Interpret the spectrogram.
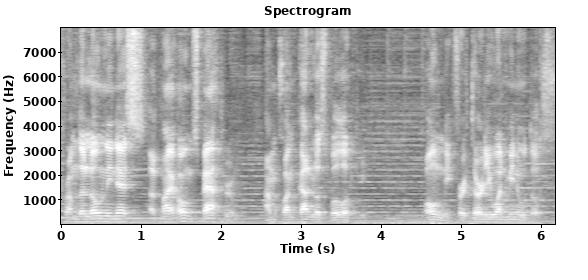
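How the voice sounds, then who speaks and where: A man voicing a dry, blunt puppet TV reporter in a formal, deadpan mock-news style. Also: lowish voice, normal speed, over music, natural voice. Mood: solemn, blunt.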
